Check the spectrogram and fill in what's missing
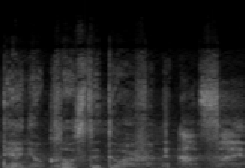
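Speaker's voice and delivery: soft, whispered, low voice. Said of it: "Then you lower your voice".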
